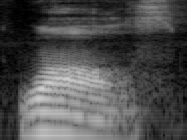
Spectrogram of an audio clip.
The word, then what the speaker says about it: Walz: Walls. Is it pronounced like Walls? Correct.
